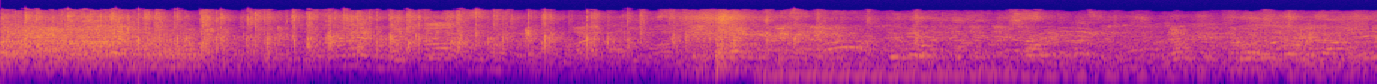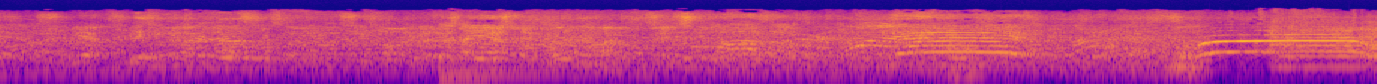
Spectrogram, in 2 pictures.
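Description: A drummer plays a drum kit with cymbals.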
